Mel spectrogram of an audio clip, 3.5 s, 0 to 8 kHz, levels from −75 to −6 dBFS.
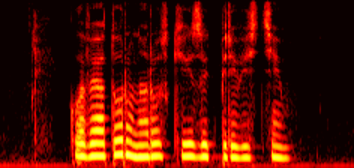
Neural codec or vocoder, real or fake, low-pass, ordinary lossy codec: none; real; none; none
